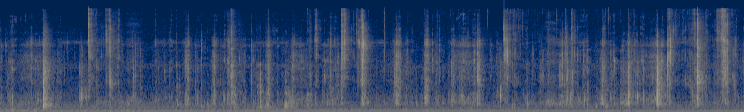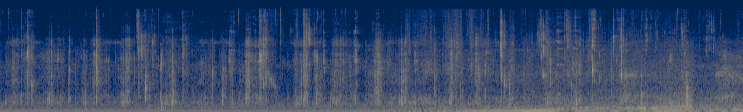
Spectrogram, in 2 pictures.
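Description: Close-up chewing and biting of a person eating puri with chicken curry by hand: many sharp, wet mouth clicks scattered through. A low rumble comes in over the last several seconds.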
